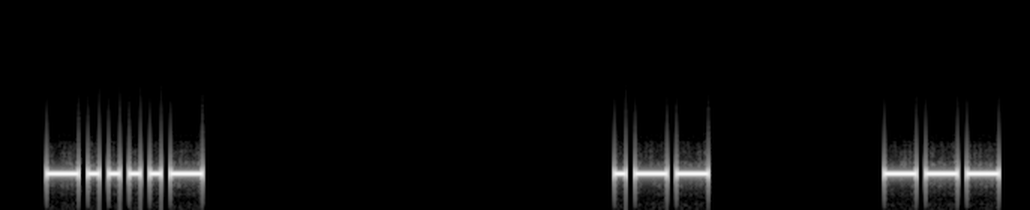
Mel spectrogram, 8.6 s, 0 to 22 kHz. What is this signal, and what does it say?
Morse code, heard as a keyed tone, about 14 wpm, spaced as for 5 wpm, 700 Hz. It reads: - WO
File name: Morsekurs / Witze / Witz 29. September 2020, 25 F70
